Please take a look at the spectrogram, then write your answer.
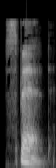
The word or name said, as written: sped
